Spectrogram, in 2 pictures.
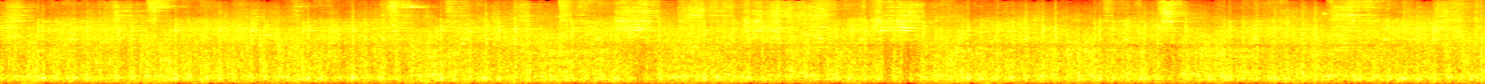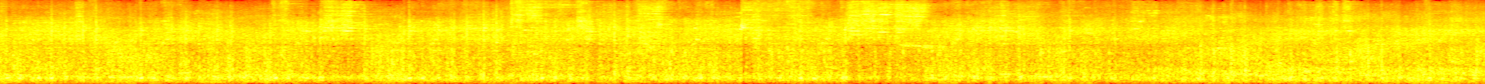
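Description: Covered hopper cars of a grain train rolling past close by: a steady loud rumble of steel wheels on rail, with frequent clicks and clacks from the wheels over rail joints.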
